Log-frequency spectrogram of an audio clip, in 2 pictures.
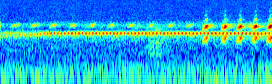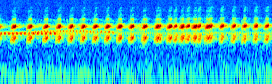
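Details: Pond tree frogs on an April night in north-east Italy: a few spaced croaks build after two seconds into a quick, loud series of nasal pulses, about four per second, while mole crickets trill steadily.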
